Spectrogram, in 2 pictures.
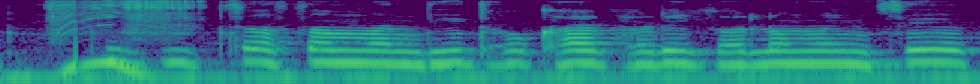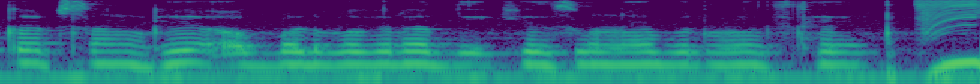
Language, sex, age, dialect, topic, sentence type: Chhattisgarhi, female, 18-24, Northern/Bhandar, banking, statement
